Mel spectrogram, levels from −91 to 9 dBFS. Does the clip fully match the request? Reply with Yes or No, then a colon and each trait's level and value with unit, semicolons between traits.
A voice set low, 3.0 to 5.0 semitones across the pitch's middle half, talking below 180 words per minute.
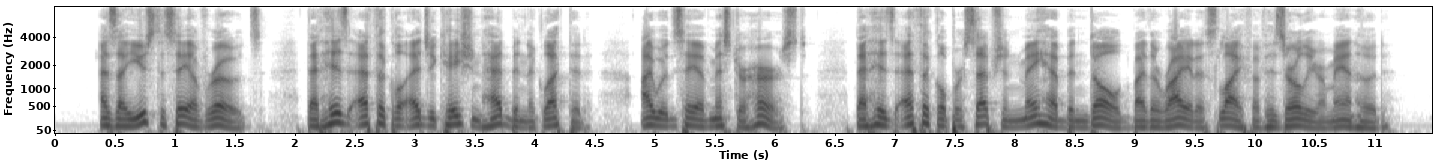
No: low, 115 Hz; average, 4.2 semitones; average, 190 wpm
